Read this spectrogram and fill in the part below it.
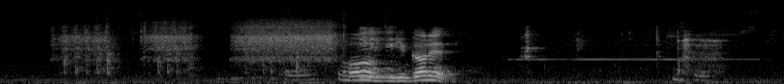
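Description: A small toy robot's motors whir as it drives.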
